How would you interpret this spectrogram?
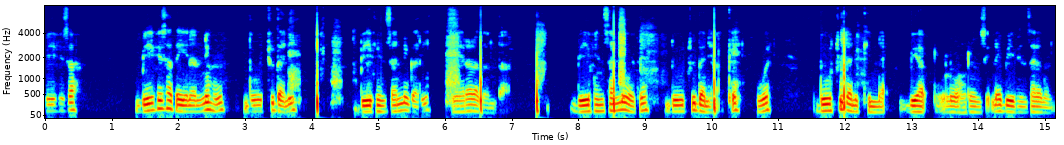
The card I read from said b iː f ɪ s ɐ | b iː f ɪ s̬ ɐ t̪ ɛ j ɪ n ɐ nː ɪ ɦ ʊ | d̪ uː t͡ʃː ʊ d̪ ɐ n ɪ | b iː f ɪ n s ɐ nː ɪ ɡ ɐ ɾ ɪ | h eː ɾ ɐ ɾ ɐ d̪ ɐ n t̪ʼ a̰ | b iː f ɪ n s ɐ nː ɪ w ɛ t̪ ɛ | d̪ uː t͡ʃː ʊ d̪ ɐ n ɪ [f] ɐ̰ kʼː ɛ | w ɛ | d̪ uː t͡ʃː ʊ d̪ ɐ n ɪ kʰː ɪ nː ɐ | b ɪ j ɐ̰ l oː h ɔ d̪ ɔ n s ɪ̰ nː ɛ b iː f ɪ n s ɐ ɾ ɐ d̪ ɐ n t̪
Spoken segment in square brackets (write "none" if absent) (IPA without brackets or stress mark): h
